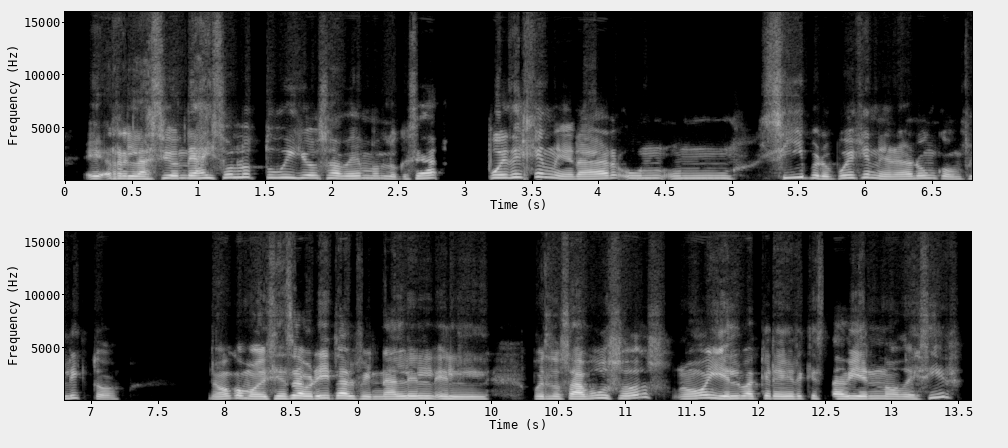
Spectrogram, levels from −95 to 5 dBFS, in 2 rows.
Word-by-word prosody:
eh, 415 - +1
relación 215 +2 +2
de, 235 - +4
ay, 245 +2 +2
solo 295 +5 -2
tú 270 0 -4
y 265 - 0
yo 245 0 -1
sabemos 225 -1 -1
lo 190 -4 -5
que 175 - -13
sea, 225 +6 +1 0.4
puede 275 +3 +1
generar 225 - 0
un 230 0 -5
un 225 0 -6 0.2
sí, 275 +5 -4
pero 215 -6 -1
puede 245 +5 -2
generar 205 -7 -2
un 230 0 -3
conflicto, 185 -3 -6 0.6
¿no? 185 +4 -1
Como 225 -4 +3
decías 205 +3 +1
ahorita, 225 +1 +6
al 210 - +4
final 190 +2 +1
el 215 0 +2
el 180 -2 0 0.3
pues, 195 -1 -2
los 195 -1 -4
abusos, 230 +7 +2
¿no? 210 +7 0
Y 230 -6 +4
él 210 +2 +3
va 215 - +4
a - - -12
creer 205 -2 0
que - - -8
está 205 +1 +1
bien 200 +1 +3
no 200 -1 -1
decir. 255 - -4
220 Hz, 195 wpm, -22 LUFS, 195-235 Hz, 0.6 s, ahorita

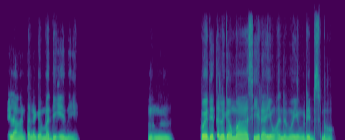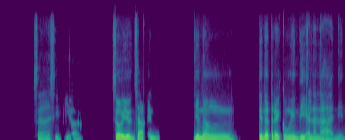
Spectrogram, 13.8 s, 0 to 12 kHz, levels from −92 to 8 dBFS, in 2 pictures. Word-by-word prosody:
Kailangan 130 0 0
talagang 130 0 -1
madiin, 120 -1 -1
eh. 110 -2 -11 1.4
Mm. 135 -1 -2 0.6
Puwede 150 +1 +7
talagang 155 0 +4
masira 145 -2 +1
yung 135 +1 +1
ano 135 -1 -1
mo 130 - -1
yung 135 -2 -1
ribs 125 -2 -3
mo, 120 +2 -8 0.9
sa 120 0 -10
CPR, 115 -2 -15 0.6
so, 140 +1 +3
'yon. 135 -4 +4
Sa'kin 130 -2 -4 0.7
'yon 150 +2 +4
ang 155 -1 +1 0.9
ti-na-try 140 -3 +3
kong 130 0 -1
hindi 125 0 0
alalahanin 105 -3 -6
130 Hz, 110 wpm, -23 LUFS, 120-140 Hz, 1.4 s, Puwede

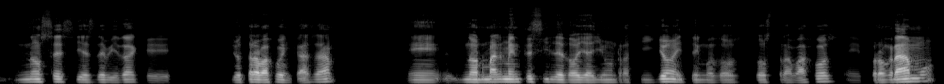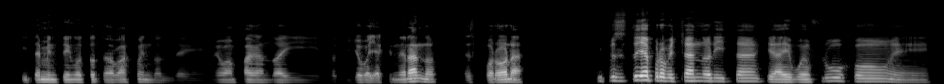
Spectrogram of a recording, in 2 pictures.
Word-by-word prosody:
no 120 +2 -2
sé 120 0 -3
si 115 -1 -10
es 105 -1 -6
debido 110 0 -6
a 115 - -4
que, 95 -5 -19 0.6
yo 105 -1 -6
trabajo 110 0 +4
en 100 - -9
casa, 115 +8 -3 0.7
eh, 105 -1 -8 0.2
normalmente 115 +2 +2
sí 125 -1 -11
le 115 -1 +1
doy 105 0 0
ahí 105 0 -3
un 110 -1 -9
ratillo, 105 +4 -2
ahí 120 -3 -1
tengo 105 -1 -12
2- 105 -1 -12
2, 105 0 -8
trabajos, 110 +8 -6
eh, 100 -1 -27
programo 125 +8 +4 0.3
y 110 - -16
también 110 0 -1
tengo 110 0 -3
otro 115 +1 -8
trabajo 110 +2 -8
en 110 -2 -11
donde 95 -1 -26
me 105 - -21
van 105 0 -9
pagando 105 -1 -7
ahí, 105 -1 -12
lo 105 - -30
que - - -42
yo 105 - -7
vaya 100 - -4
generando, 120 +1 +2 0.2
es - - -20
por 105 0 -2
hora 110 -2 +4 0.7
y, - - -13
pues, 175 -2 -4
estoy 195 +5 +7
aprovechando 165 -4 +6
ahorita 145 -1 0
que 120 -2 0
hay 115 0 +4
buen 115 0 -2
flujo, 140 -1 -4
eh, 105 -1 -13
110 Hz, 175 wpm, -25 LUFS, 105-125 Hz, 0.7 s, estoy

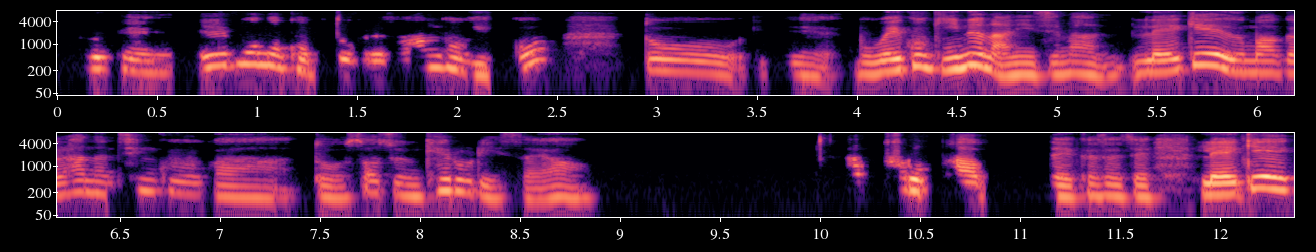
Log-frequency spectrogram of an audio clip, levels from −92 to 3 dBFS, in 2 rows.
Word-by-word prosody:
그렇게 205 -6 -1
일본어 280 +2 +2
곡도 195 -2 -3
그래서 180 -1 -5 0.2
1 250 - -1
곡 215 -9 -1
있고 280 - -3 0.4
또 185 -5 -3 0.2
이제 150 -4 -10
뭐 165 +1 -4
외국인은 235 +5 +6
아니지만 160 -1 -2
레게 195 - +5
음악을 180 -2 0
하는 210 -2 -6
친구가 180 - -9
또 150 -2 -7
써준 170 +1 -6
캐럴이 215 -1 -1
있어요. 140 +1 -8 1.3
아프로 215 +2 +2
팝 190 -2 +3 0.3
네 160 -2 0
그래서 170 +2 -5
이제 155 0 -3 0.2
레게의 235 +8 +9
185 Hz, 280 characters per minute, -21 LUFS, 160-225 Hz, 1.3 s, 레게의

